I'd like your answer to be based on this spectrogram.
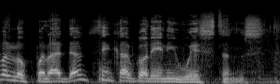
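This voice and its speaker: A man speaks over noticeable background noise. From South Africa. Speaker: pawnshop owner. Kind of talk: casual chat. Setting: pawnshop.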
